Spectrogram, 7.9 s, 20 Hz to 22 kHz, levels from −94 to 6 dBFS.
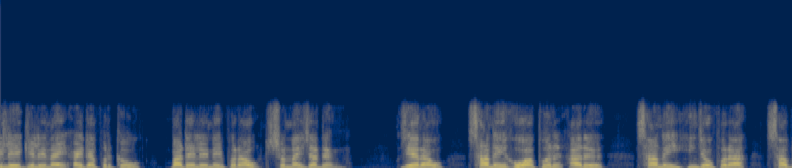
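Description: The speech throughout shows Opus voice compression at heavy damage: nothing above 8.6 kHz, with the SILK linear-prediction coder in wideband mode and coarsely coded excitation, leaving the speech muffled, hoarse and slightly robotic, which fits a bitrate around 10 kbps.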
